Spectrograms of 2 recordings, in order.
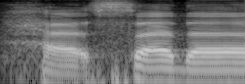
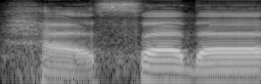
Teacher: سین کو سخت اور پتلا ادا کریں، اس طرح کے سیٹی کی سی آواز نکلنی چاہیے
